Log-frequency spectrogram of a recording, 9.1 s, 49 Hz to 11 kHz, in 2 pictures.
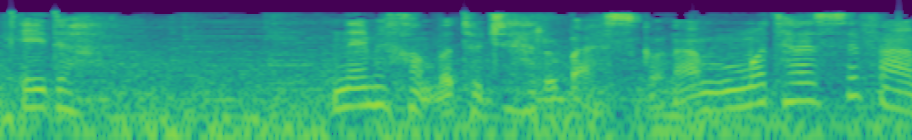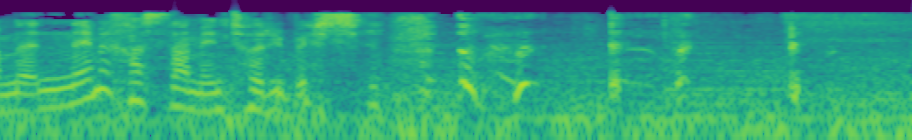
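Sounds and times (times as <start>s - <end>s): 
speech: 0.1s - 0.6s, 1.6s - 9.1s
person with a persistent cough coughing raspily: 6.8s - 9.1s
person clearing throat: 6.9s - 9.1s.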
